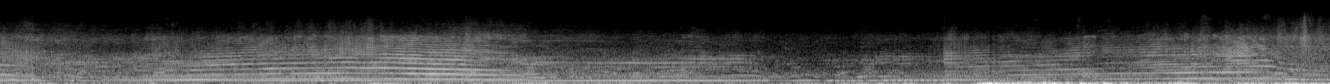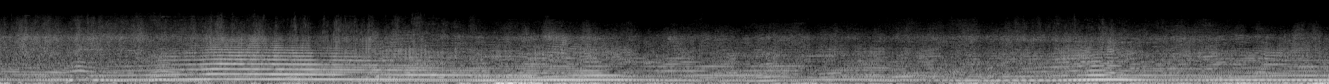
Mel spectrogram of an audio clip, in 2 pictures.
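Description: Small propeller plane engines drone overhead, their pitch swelling and falling as the planes loop and dive.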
